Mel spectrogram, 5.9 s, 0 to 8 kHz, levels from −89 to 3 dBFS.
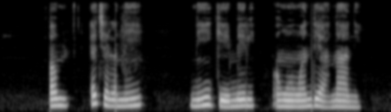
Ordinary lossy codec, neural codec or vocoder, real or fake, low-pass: none; none; real; 7.2 kHz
